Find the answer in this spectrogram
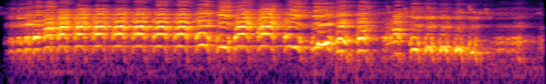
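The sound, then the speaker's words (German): A kookaburra, a crow-sized bird perched on a branch, gives a loud, laugh-like call: rapid, rhythmic cackling notes tumbling over one another for about four seconds, with no voices. “Sein Ruf klingt wie lautes Gelächter. Und der Vogel lacht erneut.”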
